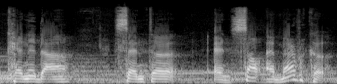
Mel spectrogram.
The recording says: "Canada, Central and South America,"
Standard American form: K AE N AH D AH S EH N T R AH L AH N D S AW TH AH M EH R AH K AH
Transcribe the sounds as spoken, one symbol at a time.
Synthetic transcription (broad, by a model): K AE N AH D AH S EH N T AH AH N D S AW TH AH M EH R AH K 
